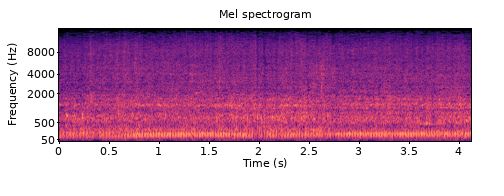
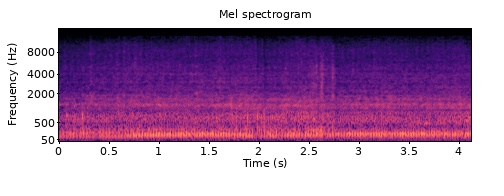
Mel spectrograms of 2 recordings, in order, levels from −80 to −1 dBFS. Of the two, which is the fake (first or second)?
second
